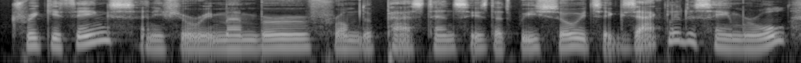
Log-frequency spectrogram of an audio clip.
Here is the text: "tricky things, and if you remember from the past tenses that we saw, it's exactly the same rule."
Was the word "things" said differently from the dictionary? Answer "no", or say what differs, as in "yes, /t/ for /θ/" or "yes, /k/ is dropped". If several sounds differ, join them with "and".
no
